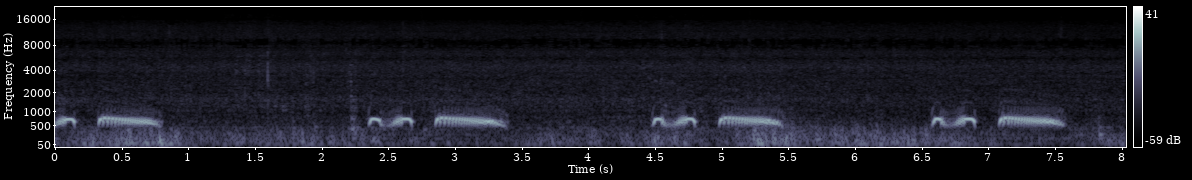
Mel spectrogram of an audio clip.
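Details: Decoy spotted dove described as a mountain bird, singing in strong wind: four repeated phrases about every two seconds, each a fast wavering double coo then a longer falling coo.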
